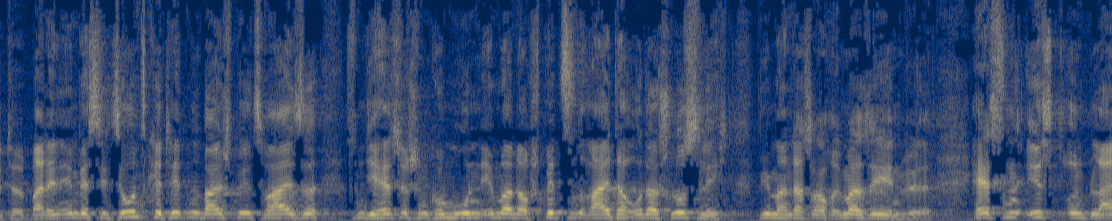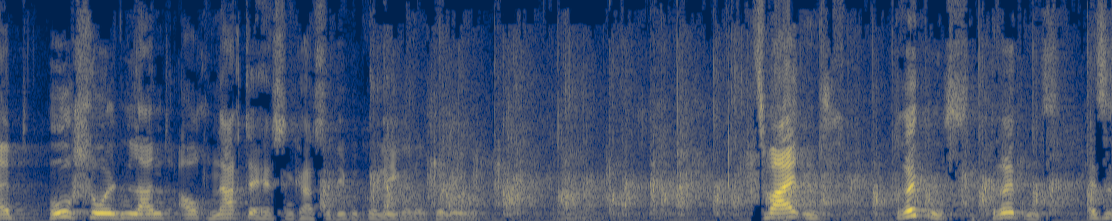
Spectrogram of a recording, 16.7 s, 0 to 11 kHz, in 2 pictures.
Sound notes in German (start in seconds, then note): 10.6 Beifall SPD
